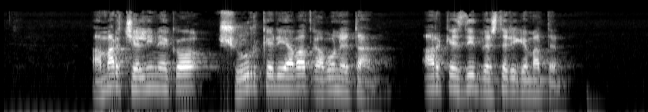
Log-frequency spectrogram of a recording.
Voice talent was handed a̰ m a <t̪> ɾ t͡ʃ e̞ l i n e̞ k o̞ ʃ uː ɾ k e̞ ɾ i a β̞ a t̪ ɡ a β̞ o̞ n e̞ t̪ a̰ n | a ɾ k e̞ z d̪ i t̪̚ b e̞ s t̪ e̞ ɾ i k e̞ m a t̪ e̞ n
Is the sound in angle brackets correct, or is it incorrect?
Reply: incorrect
